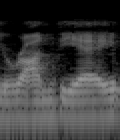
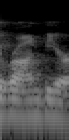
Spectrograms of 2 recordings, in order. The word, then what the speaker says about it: Ranvier: who first described them should be ranvier but of course we never pronounce it right so say Ron beer or nobody'll know what you're talking about sometimes a little side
